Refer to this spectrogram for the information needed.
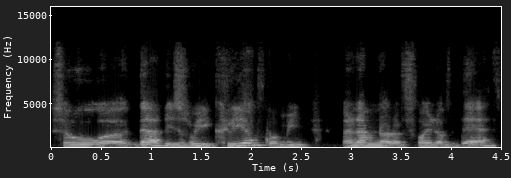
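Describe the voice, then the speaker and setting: A woman's voice: lowish voice, fairly even intonation, measured pace, a little mellow, low-quality recording. Frank woman with a French accent. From France. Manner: frank, matter-of-fact. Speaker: discussion group participant. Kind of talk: group discussion.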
